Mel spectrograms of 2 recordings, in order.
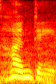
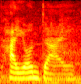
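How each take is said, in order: First: It uses the standard pronunciation of the name. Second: It uses the Nigerian pronunciation of the name. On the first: This is the name's proper pronunciation. The speaker calls it right. "the actual pronunciation is Hyundai" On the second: This is how people in one country say it. The speaker calls it wrong. "it's pronounced Hyundai in Nigeria"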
